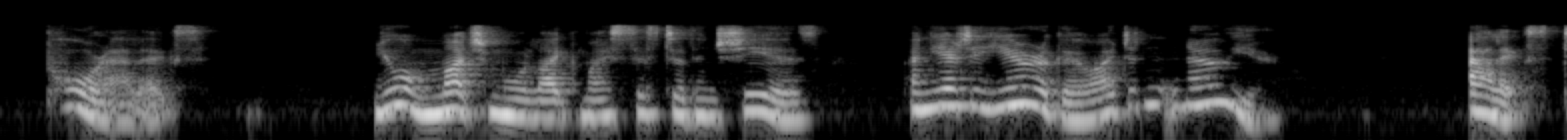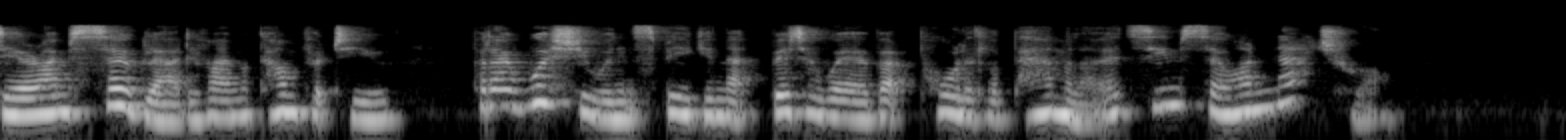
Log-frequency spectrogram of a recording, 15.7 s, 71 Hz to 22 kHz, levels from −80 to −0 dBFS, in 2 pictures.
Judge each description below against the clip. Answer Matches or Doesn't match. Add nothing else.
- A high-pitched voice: Matches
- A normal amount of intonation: Doesn't match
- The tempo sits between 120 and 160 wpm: Doesn't match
